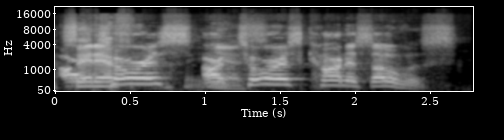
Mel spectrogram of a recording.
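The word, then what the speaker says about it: Artūras Karnišovas: Shout out you for learning how to pronounce that man's name correctly, because can you say that again for us right now? Arturas Karnisovas.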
